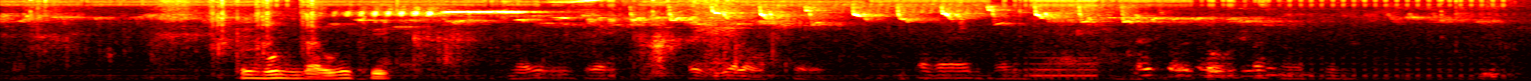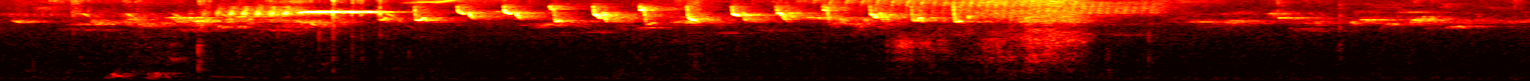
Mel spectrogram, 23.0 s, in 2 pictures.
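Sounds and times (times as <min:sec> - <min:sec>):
faint forest ambience: 0:00.0 - 0:22.9
small bird singing: 0:00.0 - 0:22.9
short soft hiss: 0:18.6 - 0:20.2.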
